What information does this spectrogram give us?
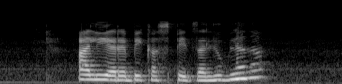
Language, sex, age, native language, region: Slovenian, female, 18-29, Slovenian, Central Slovenia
